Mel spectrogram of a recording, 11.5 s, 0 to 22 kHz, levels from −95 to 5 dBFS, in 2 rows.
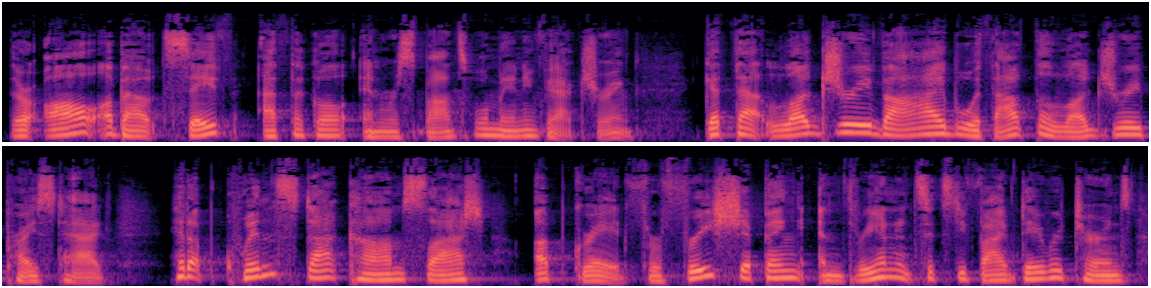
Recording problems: none

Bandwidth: 16 kHz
